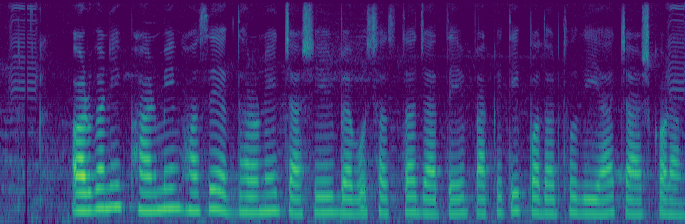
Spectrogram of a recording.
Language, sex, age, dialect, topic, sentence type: Bengali, female, 25-30, Rajbangshi, agriculture, statement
